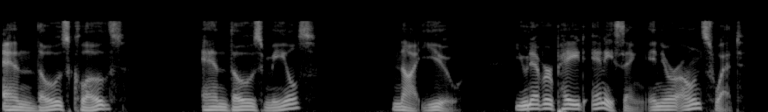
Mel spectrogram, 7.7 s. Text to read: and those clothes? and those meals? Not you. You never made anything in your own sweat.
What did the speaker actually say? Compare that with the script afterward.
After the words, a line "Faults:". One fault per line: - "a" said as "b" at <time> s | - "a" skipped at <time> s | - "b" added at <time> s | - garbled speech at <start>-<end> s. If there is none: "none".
and those clothes? and those meals? Not you. You never paid anything in your own sweat.
Faults:
- "made" said as "paid" at 5.5 s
